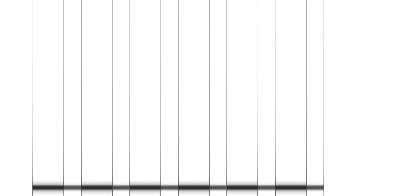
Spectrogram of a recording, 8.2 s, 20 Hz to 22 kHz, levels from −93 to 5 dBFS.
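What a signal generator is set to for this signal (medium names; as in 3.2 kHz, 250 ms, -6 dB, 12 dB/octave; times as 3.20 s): two-level tone 1.04 kHz -9 dBFS, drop 15.5 dB, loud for 0.62 s, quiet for 0.35 s, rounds 6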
